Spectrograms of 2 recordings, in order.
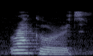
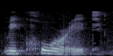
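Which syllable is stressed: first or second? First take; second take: first; second. First: The stress is on the first syllable. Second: The stress is on the second syllable. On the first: It is the noun. "만약에 명사면 record" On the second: It is the verb, meaning to write down. "동사면 발음을 어떻게 하죠? record. 오의 강세 있어요"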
